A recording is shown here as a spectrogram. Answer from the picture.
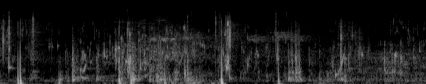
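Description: Kayak paddling on calm, slow water: the paddle blade dipping in and water dripping off it, heard as irregular splashes and sharp clicks.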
